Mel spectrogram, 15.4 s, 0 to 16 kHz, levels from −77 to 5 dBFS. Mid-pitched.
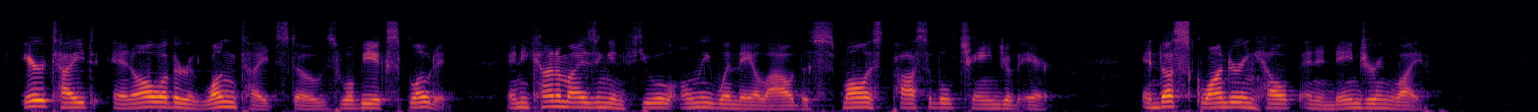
Yes: medium, 145 Hz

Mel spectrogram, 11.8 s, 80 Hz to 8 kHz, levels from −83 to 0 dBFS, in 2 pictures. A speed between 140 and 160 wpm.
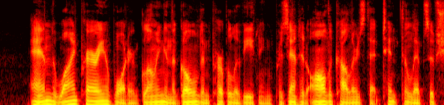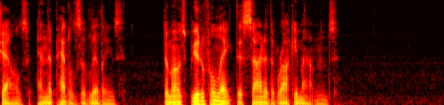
No: average, 195 wpm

